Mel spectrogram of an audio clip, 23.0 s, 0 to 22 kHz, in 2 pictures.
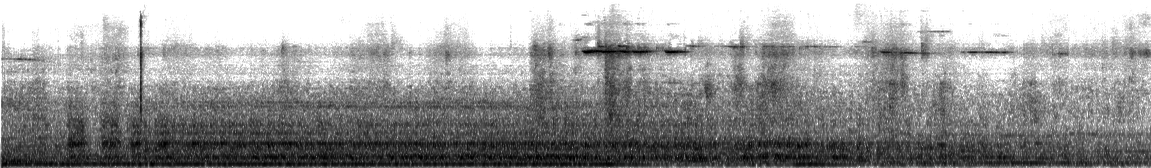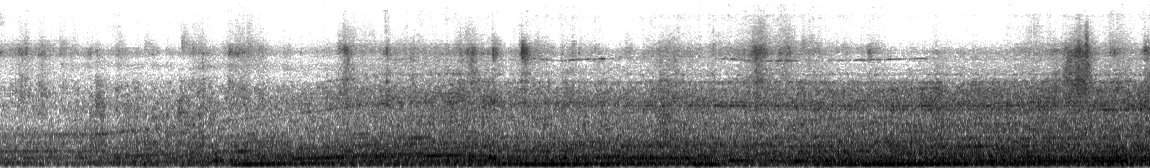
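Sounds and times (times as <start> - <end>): bus engine drone: 0.0 - 23.0
high-pitched brake squeals: 5.6 - 11.6.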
